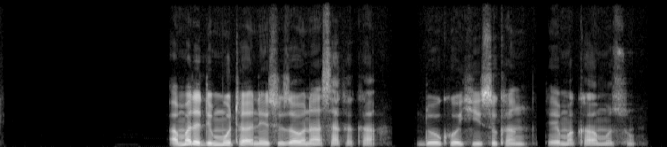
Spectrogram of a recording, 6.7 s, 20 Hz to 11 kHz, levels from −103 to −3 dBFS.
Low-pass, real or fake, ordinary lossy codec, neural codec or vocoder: none; real; none; none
